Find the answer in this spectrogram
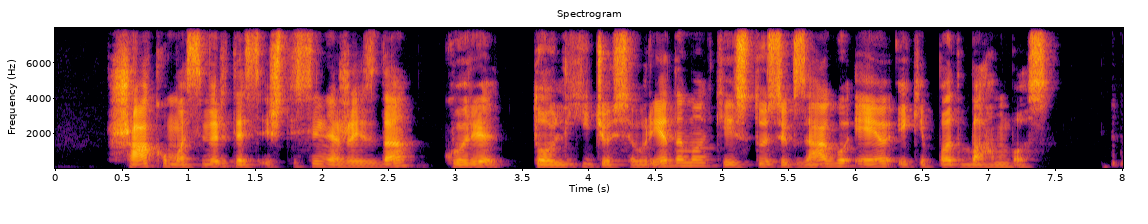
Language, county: Lithuanian, Šiauliai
